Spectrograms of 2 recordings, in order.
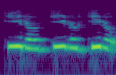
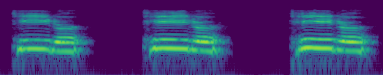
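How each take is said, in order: First: Quick words run together in a steady rhythm. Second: Loud, slow words clearly separated from each other. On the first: The dog should add speed. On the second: The dog should not add speed. "loud, it's methodical, enunciated, and clear"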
